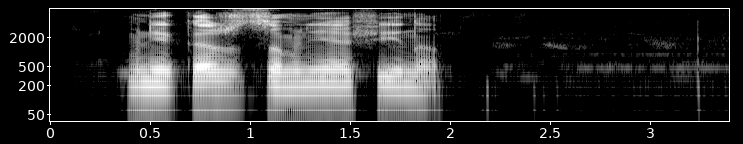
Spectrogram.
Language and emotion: Russian, neutral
